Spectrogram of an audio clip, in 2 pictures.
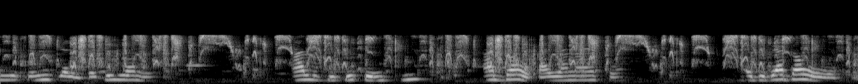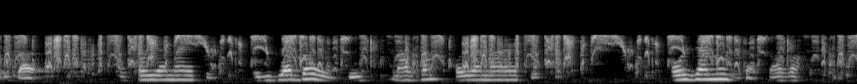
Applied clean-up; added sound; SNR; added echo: classical method log-MMSE.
